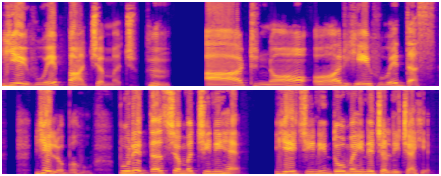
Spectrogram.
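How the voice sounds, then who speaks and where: Woman voicing a miserly old mother-in-law, bossy, scolding, low voice, dry cartoon sound. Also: animated, slow pace, fairly bright tone, no echo. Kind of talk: cartoon voice acting.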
